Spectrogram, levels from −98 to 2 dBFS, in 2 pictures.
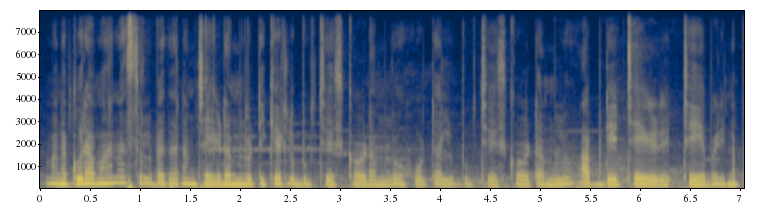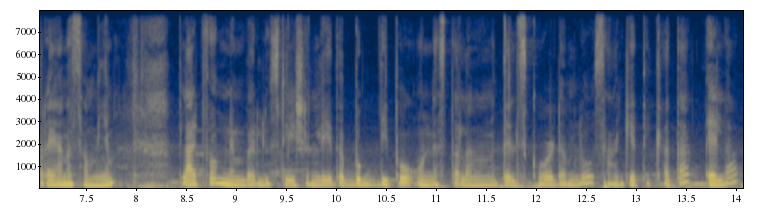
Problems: background sounds at intervals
